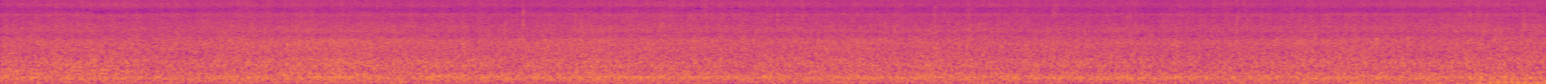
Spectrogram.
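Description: Rainwater pools and flows beside a house during heavy monsoon rain, a dense unbroken rushing hiss that holds at the same level throughout, close and fairly loud, with no speech.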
